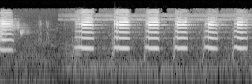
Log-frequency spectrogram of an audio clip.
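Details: Common gallinule in Wisconsin calling a steady string of loud, nasal, honking kek notes, about two per second, after a brief harsh opening note.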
